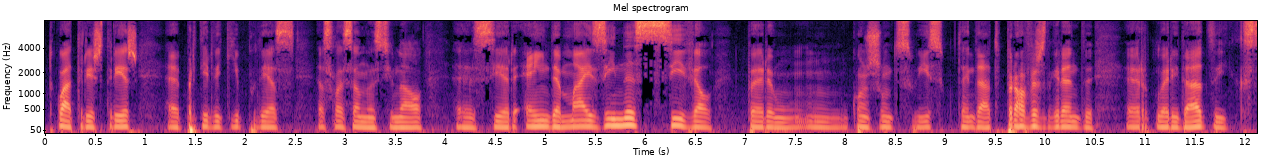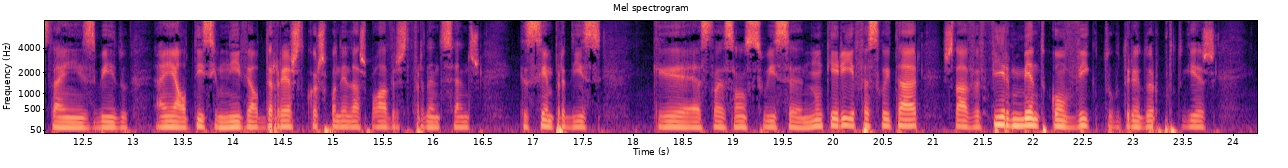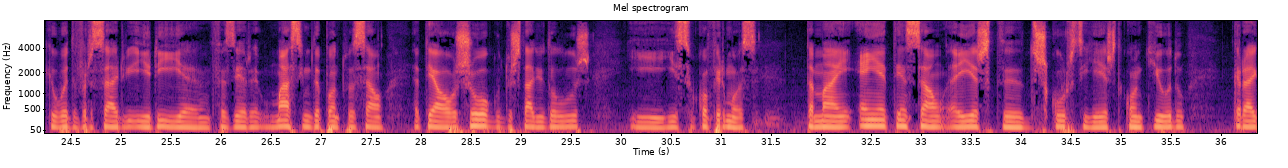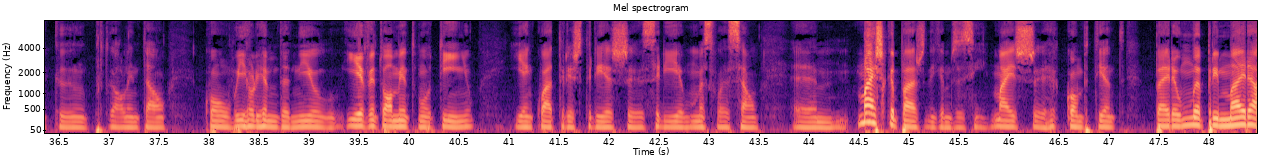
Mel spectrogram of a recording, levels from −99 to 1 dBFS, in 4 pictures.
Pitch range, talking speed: 105-115 Hz, 140 wpm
